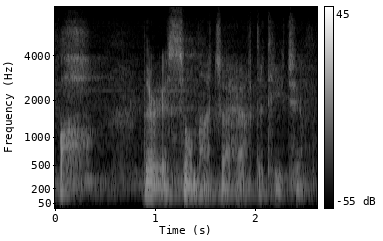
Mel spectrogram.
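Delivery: a mock-weary sister, chuckling; lightly played exasperated big sister, laughing; exasperated sigh. Sister sighs to father, hands on hips.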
